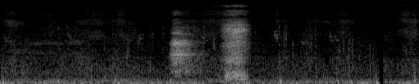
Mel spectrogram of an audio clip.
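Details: Sneeze recorded outdoors in public while birdwatching in the rain: a quick in-breath, then one sharp, hissing sneeze against outdoor background noise.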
